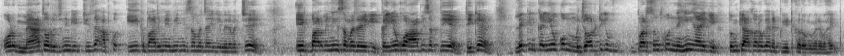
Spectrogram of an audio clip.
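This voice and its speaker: A man's voice: high-pitched, moderate pace. A male coaching teacher giving students blunt, direct exam advice, repeating his key points. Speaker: coaching teacher for competitive exams. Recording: roomy echo.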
